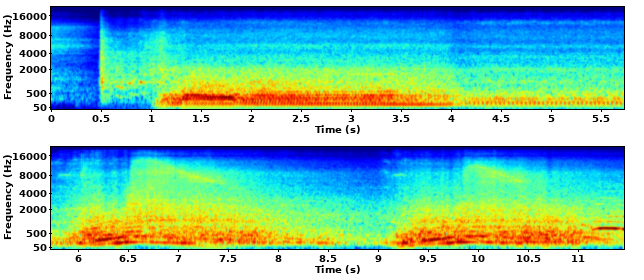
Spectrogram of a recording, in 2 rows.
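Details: 2023 Ford Raptor 3.5L twin-turbo EcoBoost, factory diverter valve replaced with Turbosmart vent-to-atmosphere blow-off valve (TS-0225-1001), first start after install: engine starts and revs twice, each throttle lift gives a falling airy whoosh; valve venting normally.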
